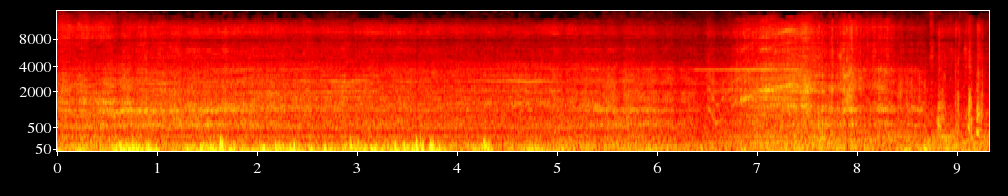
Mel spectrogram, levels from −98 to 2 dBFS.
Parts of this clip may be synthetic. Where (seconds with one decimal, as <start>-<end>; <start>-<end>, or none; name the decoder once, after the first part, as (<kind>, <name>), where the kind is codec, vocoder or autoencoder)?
2.8-3.7 (vocoder, Vocos); 4.9-7.5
